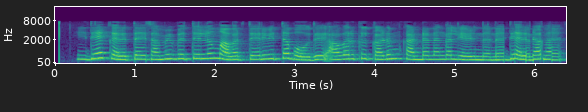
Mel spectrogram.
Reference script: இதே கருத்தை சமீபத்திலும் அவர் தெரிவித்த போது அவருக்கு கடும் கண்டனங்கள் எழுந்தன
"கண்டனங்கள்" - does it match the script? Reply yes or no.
yes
